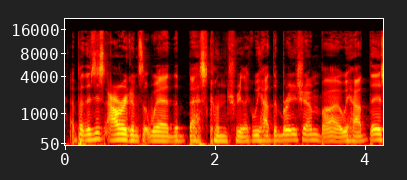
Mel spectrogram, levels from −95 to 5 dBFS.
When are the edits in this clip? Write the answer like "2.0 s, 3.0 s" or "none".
none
